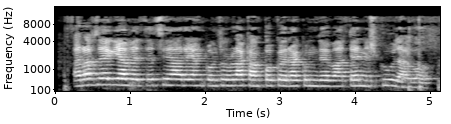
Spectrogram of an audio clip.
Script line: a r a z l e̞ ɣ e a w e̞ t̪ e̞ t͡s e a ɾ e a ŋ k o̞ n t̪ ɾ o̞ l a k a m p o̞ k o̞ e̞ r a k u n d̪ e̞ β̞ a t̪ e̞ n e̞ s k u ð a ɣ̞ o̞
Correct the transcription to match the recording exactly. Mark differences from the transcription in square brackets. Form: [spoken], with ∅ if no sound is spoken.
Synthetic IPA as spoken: a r a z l e̞ ɣ [i] a [β] e̞ t̪ e̞ t͡s e a ɾ e a ŋ k o̞ n t̪ ɾ o̞ l a k a m p o̞ k o̞ e̞ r a k u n d̪ e̞ β̞ a t̪ e̞ n e̞ s k u ð a ɣ̞ o̞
